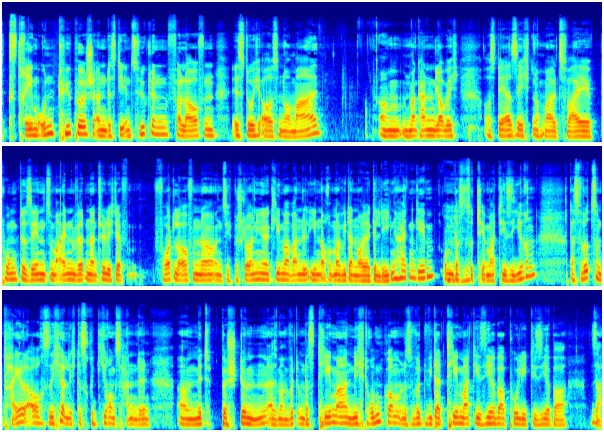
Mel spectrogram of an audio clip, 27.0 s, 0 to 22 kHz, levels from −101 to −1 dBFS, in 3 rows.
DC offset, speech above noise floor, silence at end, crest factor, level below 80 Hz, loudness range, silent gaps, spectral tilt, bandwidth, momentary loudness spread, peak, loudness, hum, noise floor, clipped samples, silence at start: under 0.1%; 37 dB; 0 s; 16 dB; -52 dBFS; 2 LU; none; -6.5 dB/octave; 14 kHz; 7 LU; -6 dBFS; -23 LUFS; none; -60 dBFS; under 0.1%; 0.1 s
